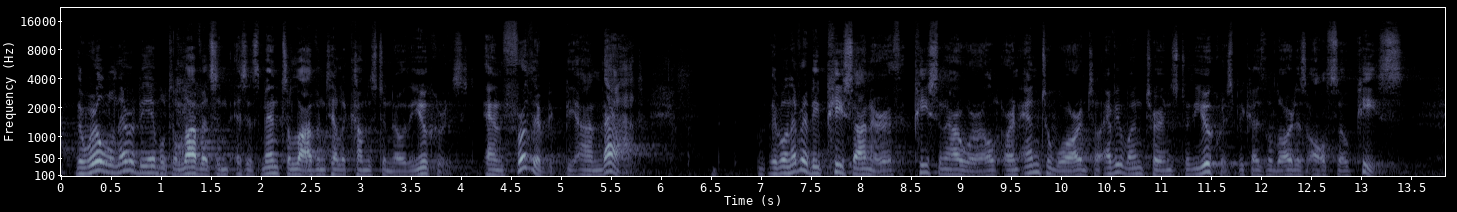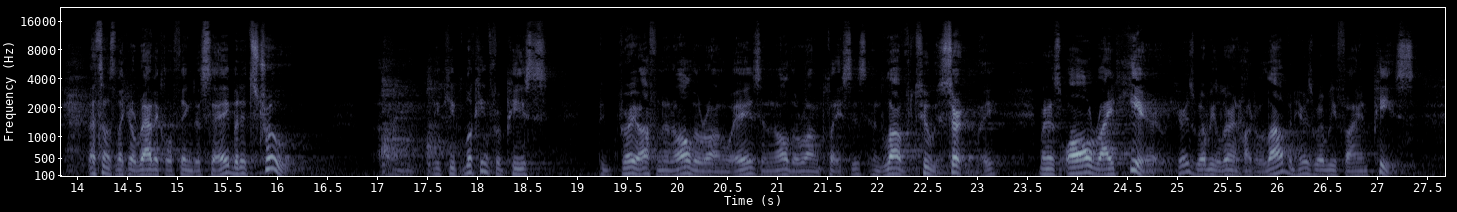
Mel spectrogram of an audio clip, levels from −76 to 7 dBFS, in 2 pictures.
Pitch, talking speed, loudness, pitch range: 125 Hz, 230 wpm, -35 LUFS, 115-140 Hz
